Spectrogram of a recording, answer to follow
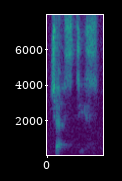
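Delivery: soft whisper to the dog. Real, not acted. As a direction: breathe the name to him.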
